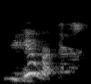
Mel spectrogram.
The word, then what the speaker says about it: Huber: speaker tonight and it is lynn and richard hoover so and i pronounced your last name right right really close hubert hubert hubert okay am i saying it right yes okay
